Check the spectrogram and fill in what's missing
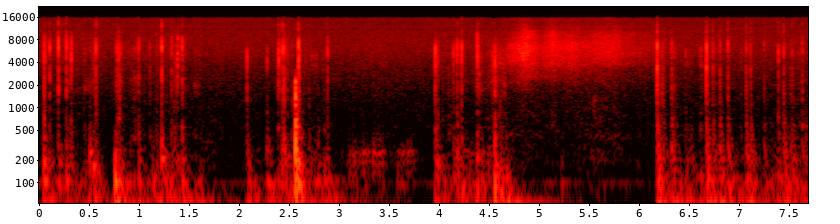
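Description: Fingers and nails tap the sides of the outer canopy of a clear PVC dome umbrella held over the mic. Quick, soft, low thuddy taps come in dense pattering bursts, with quieter, sparser stretches between them and a faint high hiss in one lull.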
